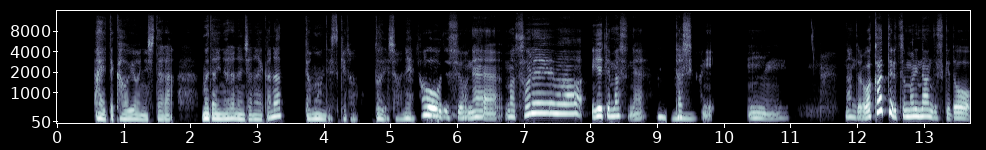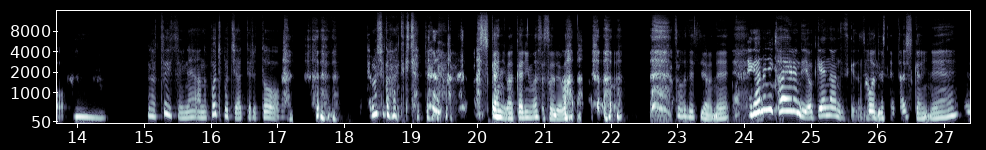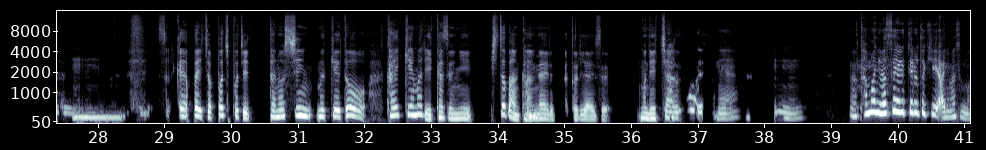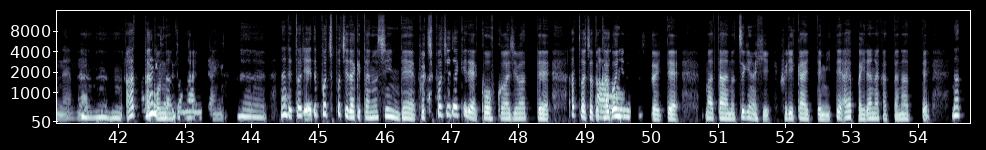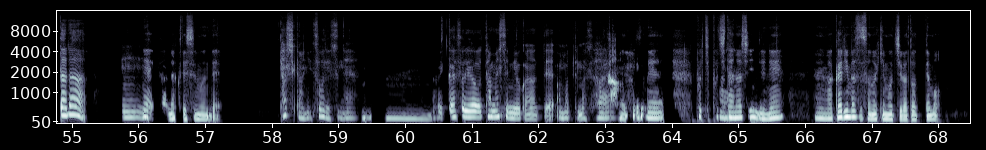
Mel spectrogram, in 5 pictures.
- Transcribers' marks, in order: other background noise; laugh; laughing while speaking: "楽しくなってきちゃって"; laugh; chuckle; other noise; laugh; laugh; chuckle
- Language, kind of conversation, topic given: Japanese, advice, 買い物で一時的な幸福感を求めてしまう衝動買いを減らすにはどうすればいいですか？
